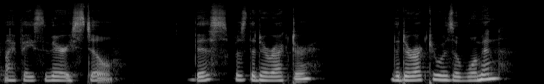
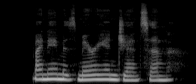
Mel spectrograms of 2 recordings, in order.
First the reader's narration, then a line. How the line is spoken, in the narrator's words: said calmly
